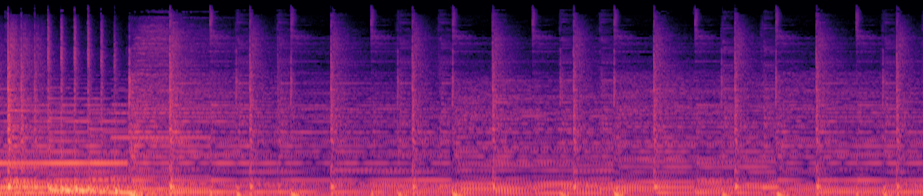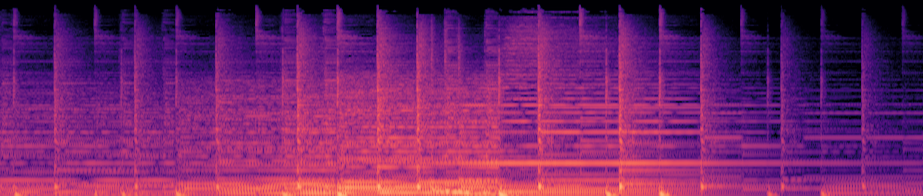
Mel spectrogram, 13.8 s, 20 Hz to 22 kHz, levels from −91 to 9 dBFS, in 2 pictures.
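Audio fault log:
Nothing stood out on listening.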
